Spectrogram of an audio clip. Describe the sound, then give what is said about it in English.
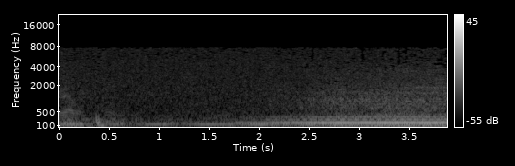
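A car carrying several people starts up and pulls away in Leopoldville late on a Friday afternoon, its low engine rumble steadily rising in pitch and loudness as it accelerates, with a steady humming drone settling in by the end. “We pile into his car and head out for the Burger.”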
